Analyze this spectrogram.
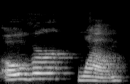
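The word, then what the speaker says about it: overwhelmed: over whelmed all right we don't see the H in this word so over whelmed Oh ver and then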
